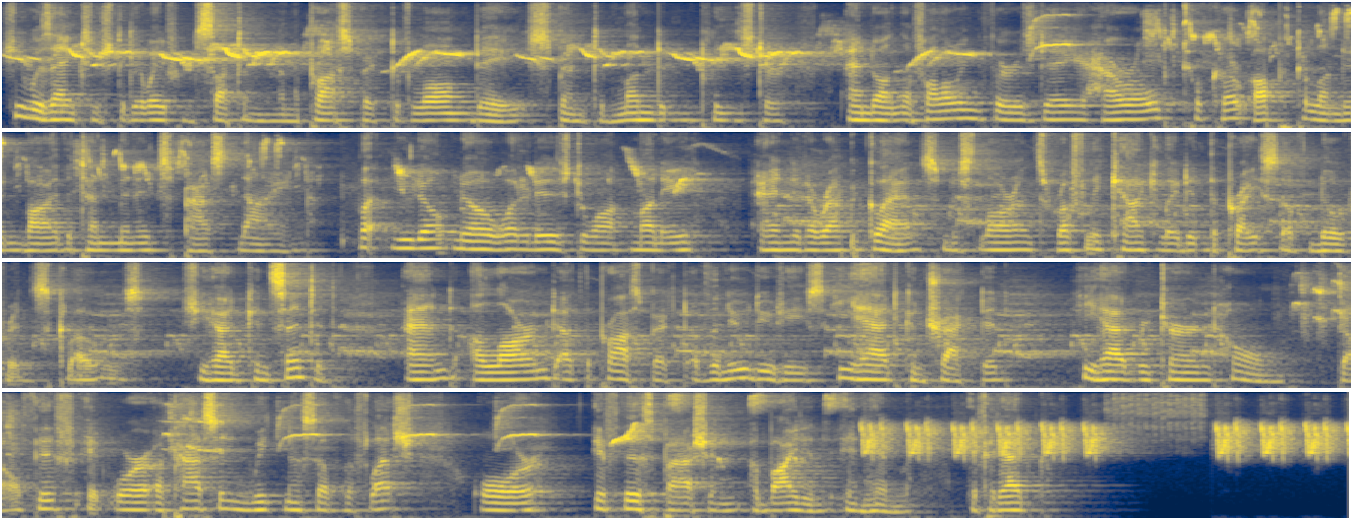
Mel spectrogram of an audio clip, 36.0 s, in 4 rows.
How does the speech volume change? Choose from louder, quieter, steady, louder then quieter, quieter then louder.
steady.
